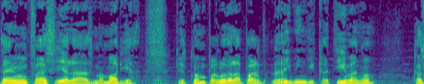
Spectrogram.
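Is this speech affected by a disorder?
Yes: Down syndrome; congenital, born with it.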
